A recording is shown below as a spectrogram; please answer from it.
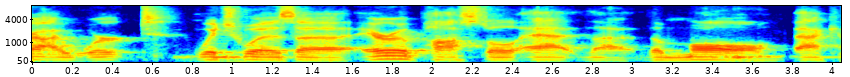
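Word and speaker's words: Aéropostale: worked which was uh Aeropostel at the the mall back in the day. Aeropastel. Yeah, that's how you're supposed to say it, but like I say it like that.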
